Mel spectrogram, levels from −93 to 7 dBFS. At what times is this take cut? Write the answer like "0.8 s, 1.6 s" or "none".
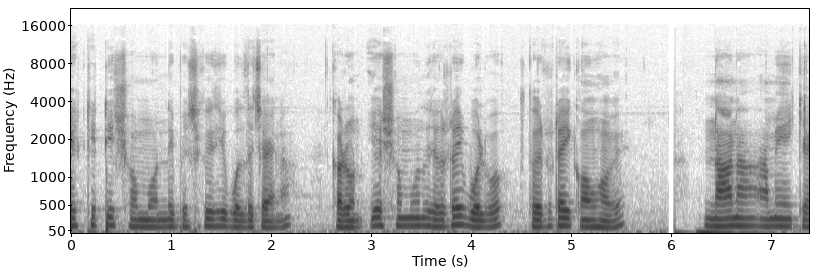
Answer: none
